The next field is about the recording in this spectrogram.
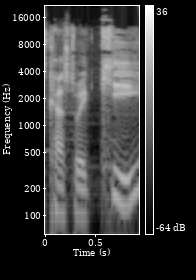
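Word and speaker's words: Castaway Cay: go to yeah and it is castaway key even though it is spelled CA Y K before we get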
